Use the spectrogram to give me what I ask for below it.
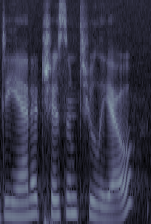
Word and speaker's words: Deanna Chisholm Tullio: so we're pleased to have Ruth McDonald and Deanna Chism Tulio uh Dean I hope hope I'm pronouncing your name correctly perfect uh so a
